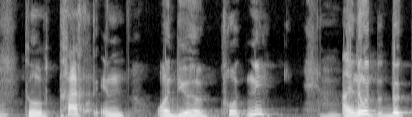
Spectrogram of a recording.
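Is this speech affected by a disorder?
Yes: spastic cerebral palsy.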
